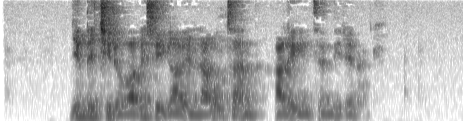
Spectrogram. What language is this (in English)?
Basque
